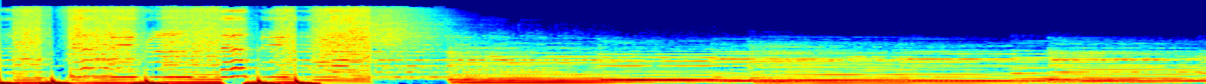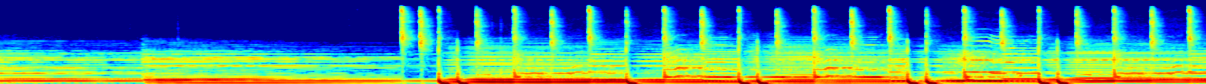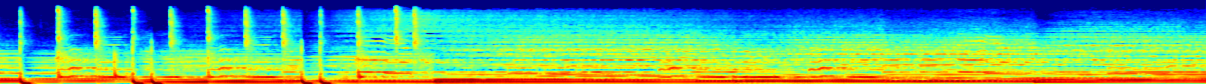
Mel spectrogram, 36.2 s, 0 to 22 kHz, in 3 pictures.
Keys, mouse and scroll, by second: 1.4 f, 3.9 shift+middle click, 8.2 e, 17.0 ctrl+z, 18.2 click, 19.7 e, 23.9 middle click, 24.8-25.8 middle drag, 27.2 middle click, 28.2 middle click, 31.0 l, 31.7 click, 32.1 l, 32.8 middle click, 34.3 e.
